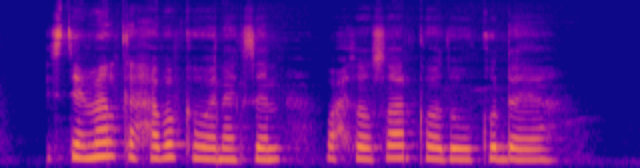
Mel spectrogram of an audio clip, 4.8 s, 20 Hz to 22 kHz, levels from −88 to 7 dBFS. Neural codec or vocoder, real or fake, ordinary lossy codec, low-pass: none; real; none; none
